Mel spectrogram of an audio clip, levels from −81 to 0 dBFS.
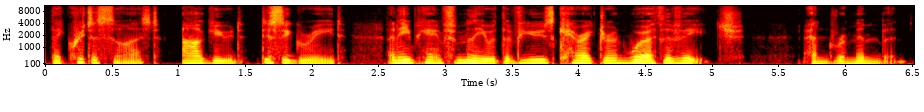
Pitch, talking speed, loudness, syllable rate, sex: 130 Hz, 165 wpm, -19 LUFS, 5.9 syllables/s, male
